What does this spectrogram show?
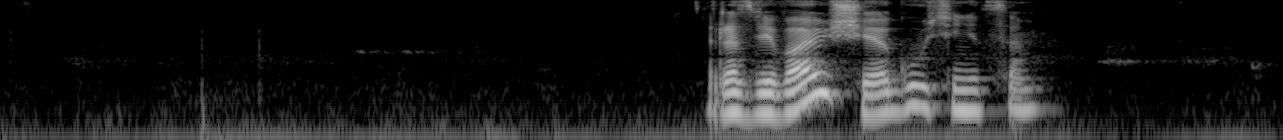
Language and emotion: Russian, neutral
